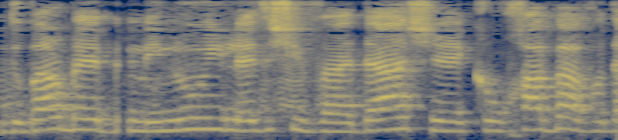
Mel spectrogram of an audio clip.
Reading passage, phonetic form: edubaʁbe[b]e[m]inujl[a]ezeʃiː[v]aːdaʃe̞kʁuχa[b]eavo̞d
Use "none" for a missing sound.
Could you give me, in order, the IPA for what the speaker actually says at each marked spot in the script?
b, m, e, v, b

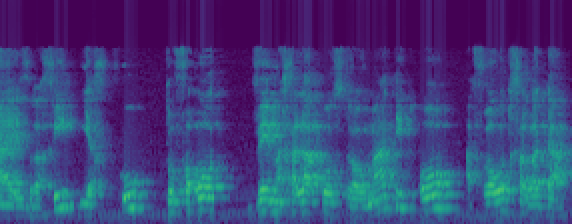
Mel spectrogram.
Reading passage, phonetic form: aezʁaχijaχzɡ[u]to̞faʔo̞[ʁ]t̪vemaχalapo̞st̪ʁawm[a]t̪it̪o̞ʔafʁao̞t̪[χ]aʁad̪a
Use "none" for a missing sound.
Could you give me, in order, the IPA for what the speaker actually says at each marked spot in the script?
u, none, a, χ

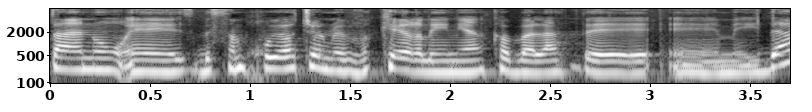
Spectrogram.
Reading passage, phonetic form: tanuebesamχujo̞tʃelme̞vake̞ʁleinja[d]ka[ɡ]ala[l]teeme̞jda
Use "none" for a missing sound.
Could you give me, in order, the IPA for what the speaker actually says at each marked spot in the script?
n, b, none

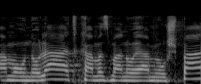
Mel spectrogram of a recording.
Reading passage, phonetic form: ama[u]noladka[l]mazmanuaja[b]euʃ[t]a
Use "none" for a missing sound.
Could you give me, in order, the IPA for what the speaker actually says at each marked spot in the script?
u, none, m, p

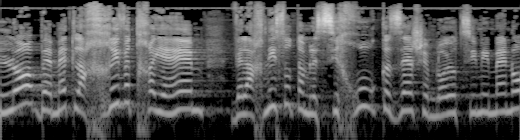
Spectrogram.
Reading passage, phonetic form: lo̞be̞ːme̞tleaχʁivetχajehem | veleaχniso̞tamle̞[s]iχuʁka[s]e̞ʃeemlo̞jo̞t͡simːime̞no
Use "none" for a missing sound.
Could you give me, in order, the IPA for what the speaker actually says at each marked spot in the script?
s, z

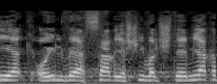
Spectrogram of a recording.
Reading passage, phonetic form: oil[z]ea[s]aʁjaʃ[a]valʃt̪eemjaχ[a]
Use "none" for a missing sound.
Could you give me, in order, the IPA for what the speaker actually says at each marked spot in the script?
v, s, i, a

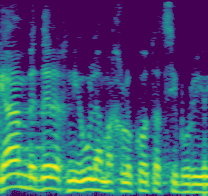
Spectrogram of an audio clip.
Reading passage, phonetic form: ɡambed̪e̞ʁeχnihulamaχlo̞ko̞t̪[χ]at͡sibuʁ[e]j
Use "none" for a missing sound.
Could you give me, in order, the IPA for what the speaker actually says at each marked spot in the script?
h, i

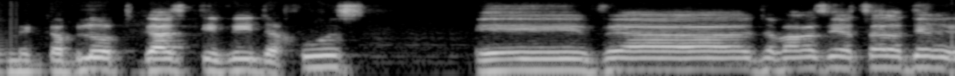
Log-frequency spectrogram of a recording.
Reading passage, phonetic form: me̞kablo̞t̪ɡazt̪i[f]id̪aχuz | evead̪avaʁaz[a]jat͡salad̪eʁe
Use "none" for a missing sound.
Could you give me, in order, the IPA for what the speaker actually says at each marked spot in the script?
v, e

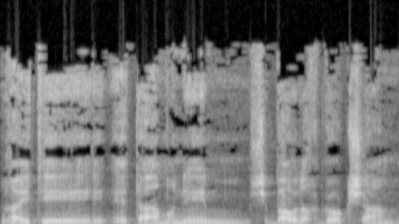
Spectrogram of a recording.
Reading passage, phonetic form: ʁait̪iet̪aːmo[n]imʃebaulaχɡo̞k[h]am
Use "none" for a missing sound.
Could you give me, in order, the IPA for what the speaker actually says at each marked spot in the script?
n, ʃ

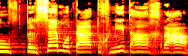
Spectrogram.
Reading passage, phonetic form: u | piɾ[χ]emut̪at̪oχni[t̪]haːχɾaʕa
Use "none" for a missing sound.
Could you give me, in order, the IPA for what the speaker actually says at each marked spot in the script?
s, t̪

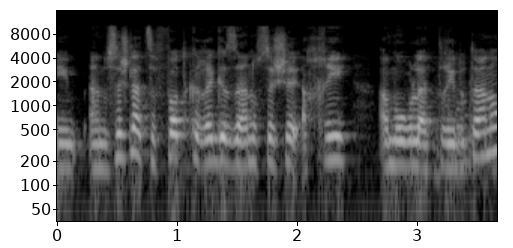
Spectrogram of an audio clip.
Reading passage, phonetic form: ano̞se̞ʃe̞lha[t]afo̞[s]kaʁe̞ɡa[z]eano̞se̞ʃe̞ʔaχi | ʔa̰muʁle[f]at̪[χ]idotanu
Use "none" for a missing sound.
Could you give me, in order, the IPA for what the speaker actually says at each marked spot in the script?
t͡s, t, z, none, ʁ

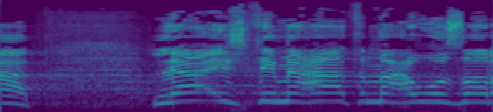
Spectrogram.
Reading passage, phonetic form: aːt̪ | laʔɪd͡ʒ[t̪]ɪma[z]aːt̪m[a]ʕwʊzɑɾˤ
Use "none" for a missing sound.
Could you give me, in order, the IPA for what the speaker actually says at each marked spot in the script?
t̪, ʕ, a

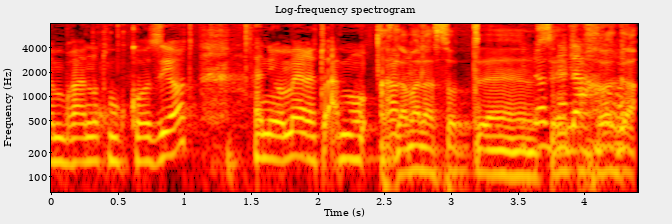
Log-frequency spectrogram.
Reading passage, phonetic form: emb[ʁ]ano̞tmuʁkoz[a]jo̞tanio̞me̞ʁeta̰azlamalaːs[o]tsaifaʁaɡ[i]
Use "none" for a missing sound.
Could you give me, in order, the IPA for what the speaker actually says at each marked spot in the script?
ʁ, i, o, a

